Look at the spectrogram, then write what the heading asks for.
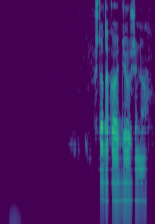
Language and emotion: Russian, neutral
